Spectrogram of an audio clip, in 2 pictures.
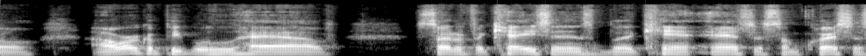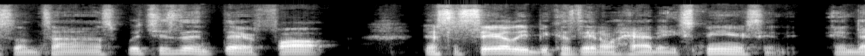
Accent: the South, United States; You know, I'm from the South, so you see a girl from far away

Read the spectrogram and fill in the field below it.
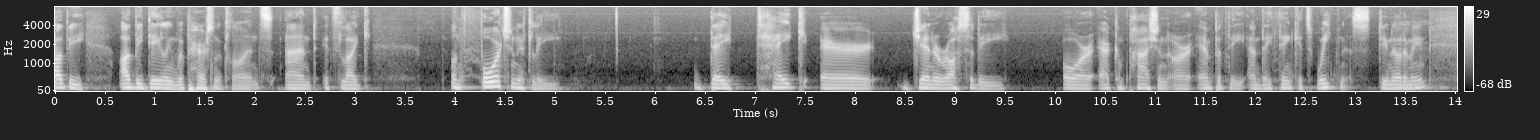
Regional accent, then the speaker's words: Dublin, Leinster, Ireland; It really reminds me of my when I was about 8 or 10 years old, summertime in Dublin, listening to that song.

